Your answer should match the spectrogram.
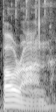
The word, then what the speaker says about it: bodhrán: is the boron bodhrán I think boron it's pronounced which is the celtic slash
